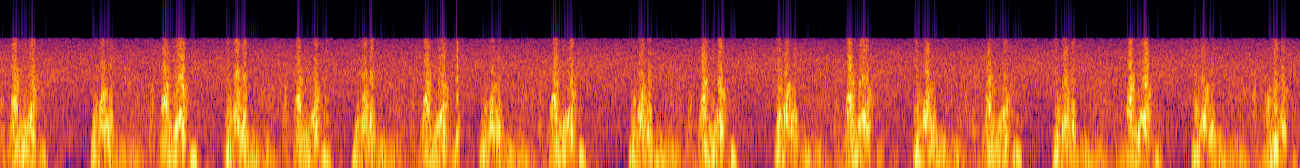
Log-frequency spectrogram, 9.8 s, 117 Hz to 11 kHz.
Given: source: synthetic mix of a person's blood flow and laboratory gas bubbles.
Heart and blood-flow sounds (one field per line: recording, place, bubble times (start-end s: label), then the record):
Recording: Doppler ultrasound of blood flow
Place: precordium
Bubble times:
3.40-3.48 s: bubbles
From the record:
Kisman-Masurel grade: 112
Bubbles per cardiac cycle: 1 to 2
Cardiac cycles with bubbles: 1 to 10%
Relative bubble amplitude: moderate (0.250 to 0.450)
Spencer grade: 1 (occasional bubble signal discernible with the cardiac motion signal, with majority of cardiac periods free of bubbles)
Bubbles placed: anywhere in the cardiac cycle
